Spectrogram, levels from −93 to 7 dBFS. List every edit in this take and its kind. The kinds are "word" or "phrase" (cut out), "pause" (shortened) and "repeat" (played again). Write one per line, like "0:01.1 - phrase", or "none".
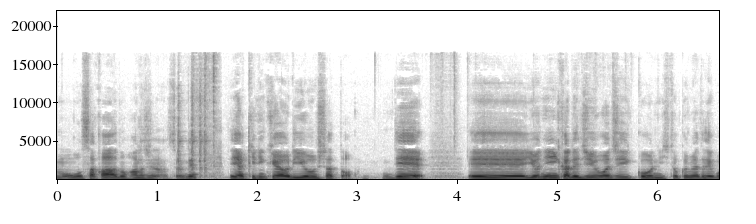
0:01.6 - pause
